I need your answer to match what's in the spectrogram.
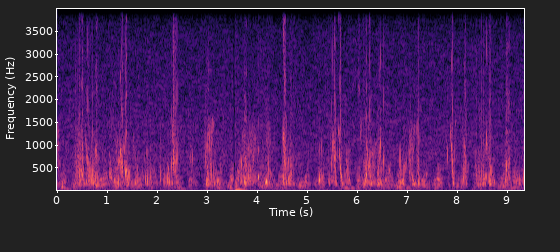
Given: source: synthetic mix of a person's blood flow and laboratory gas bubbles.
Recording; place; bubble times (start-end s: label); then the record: Doppler ultrasound of blood flow; precordium
0.00-0.09 s: bubbles
0.28-0.86 s: bubbles
1.00-1.64 s: bubbles
1.73-1.91 s: bubbles
2.02-2.45 s: bubbles
2.63-2.75 s: bubbles
2.92-3.21 s: bubbles
3.58-4.28 s: bubbles
4.50-4.81 s: bubbles
5.20-5.34 s: bubbles
5.41-5.90 s: bubbles
6.00-6.10 s: bubbles
6.12-6.57 s: bubbles
6.81-7.27 s: bubbles
7.77-7.99 s: bubbles
8.08-8.24 s: bubbles
8.34-8.78 s: bubbles
8.92-9.09 s: bubbles
9.21-9.35 s: bubbles
From the record:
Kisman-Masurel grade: 343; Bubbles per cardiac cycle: rolling drumbeat, 9 or more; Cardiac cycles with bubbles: 100%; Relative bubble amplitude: loud (0.450 to 0.775); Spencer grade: 3 (all of the cardiac periods contain showers or single bubble signals, but not dominating or overriding the cardiac motion signals); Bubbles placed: anywhere in the cardiac cycle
